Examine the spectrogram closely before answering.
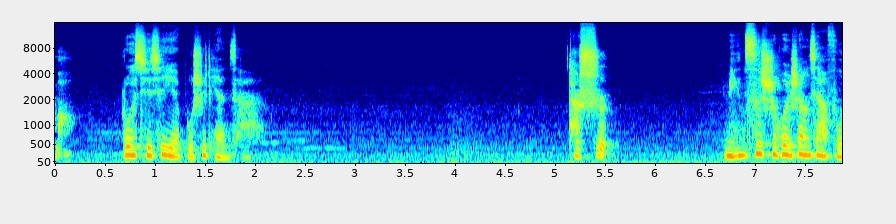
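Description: A young woman speaks calmly and seriously up close.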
